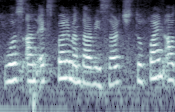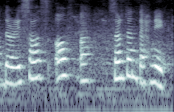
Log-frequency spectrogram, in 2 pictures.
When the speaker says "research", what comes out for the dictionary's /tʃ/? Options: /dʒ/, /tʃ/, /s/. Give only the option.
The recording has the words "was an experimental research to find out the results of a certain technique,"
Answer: /tʃ/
